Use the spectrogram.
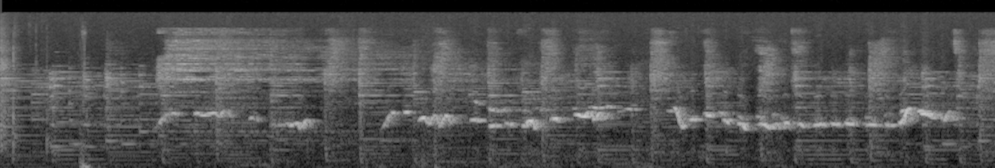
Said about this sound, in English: Until now, I wasn't sure if this whistling competition would be legit or not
